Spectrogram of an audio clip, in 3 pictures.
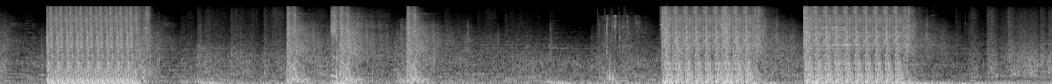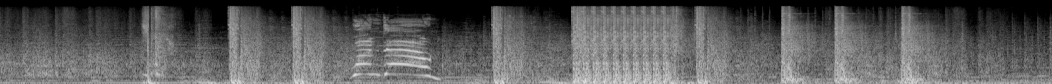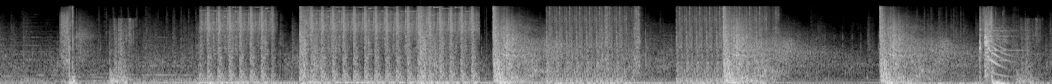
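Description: Battle sound effects of gunfire: repeated bursts of rapid automatic fire, the longest about five seconds near the end, broken up by single rifle shots.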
